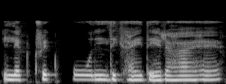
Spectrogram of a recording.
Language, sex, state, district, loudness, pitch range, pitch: Hindi, female, Assam, Kamrup Metropolitan, -16 LUFS, 205-220 Hz, 215 Hz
